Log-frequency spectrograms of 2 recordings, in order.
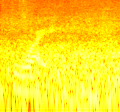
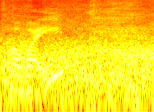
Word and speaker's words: Hawaii: that's how they say hawaii it's spelled with a w but they say hawaii like it's a little bit pronounced like a v so if you want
